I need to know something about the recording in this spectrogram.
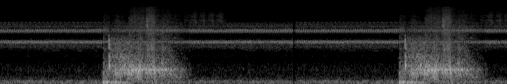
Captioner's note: wood thudding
